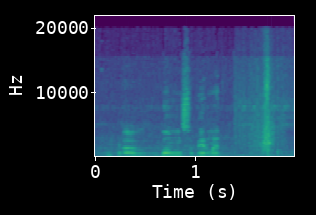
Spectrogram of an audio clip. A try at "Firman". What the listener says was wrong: Nama saya Firman, pakai F. Tahu saya supir, tapi nama saya Firman. Firman, pakai F.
